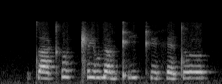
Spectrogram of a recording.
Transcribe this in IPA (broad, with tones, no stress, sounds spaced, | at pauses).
t̪ a˨ kʰ o˦ ǁ e˦ w ɳ a˨ ɳ kʼ i˦ kʰ ɪ˨ x ɛ˨ t o˦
